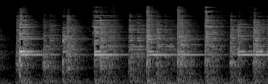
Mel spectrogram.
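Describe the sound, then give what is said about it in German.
Hammering in the wagon-maker's workshop of Joseph Haydn's father in the village of Rohrau, where carriages were built: about eight sharp metallic blows in a steady, slightly uneven rhythm, each with a bright ringing tone that fades before the next strike. No voices. “Mit diesem Geräusch ist der kleine Josef Haydn aufgewachsen.”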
